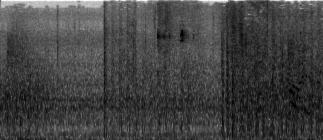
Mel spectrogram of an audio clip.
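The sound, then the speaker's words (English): Gunfire in a shooter video game: a dense, steady run of sharp shots that continues through the whole stretch, with a few louder bursts standing out. “Don't waste unnecessary bullets, because. Yeah, that's why I'm using a single fire gun.”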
